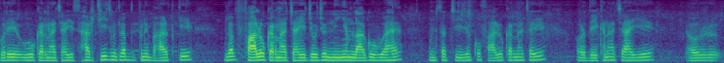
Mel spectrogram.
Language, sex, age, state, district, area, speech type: Hindi, male, 18-30, Uttar Pradesh, Jaunpur, rural, spontaneous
